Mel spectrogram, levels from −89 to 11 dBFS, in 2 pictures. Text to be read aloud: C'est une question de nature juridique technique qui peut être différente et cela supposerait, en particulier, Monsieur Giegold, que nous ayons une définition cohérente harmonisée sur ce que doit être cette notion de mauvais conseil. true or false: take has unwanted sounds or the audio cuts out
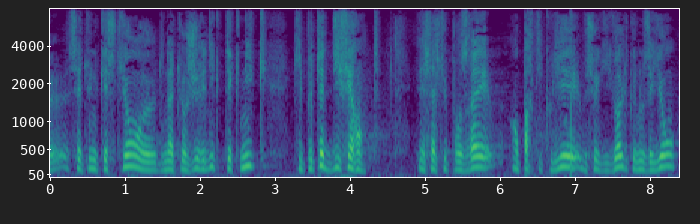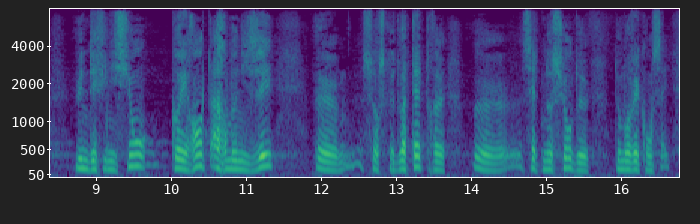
false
